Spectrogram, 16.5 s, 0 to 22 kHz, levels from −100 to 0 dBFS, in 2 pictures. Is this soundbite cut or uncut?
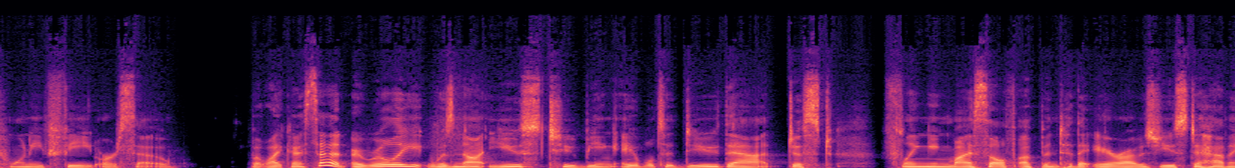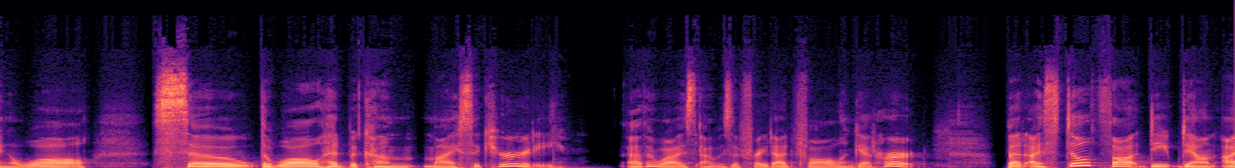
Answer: uncut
